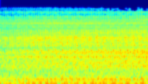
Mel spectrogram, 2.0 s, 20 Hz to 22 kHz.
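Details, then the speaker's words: Volkswagen T-Cross automatic, 999 cc 1.0 direct-injection, 110 hp, 2,000–3,000 km, bonnet open after start; steady idle with light even diesel-like injector ticking, calming a little. Normal direct-injection noise. "Vraiment le bruit de diesel. Hein. Voilà, il se calme un peu."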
